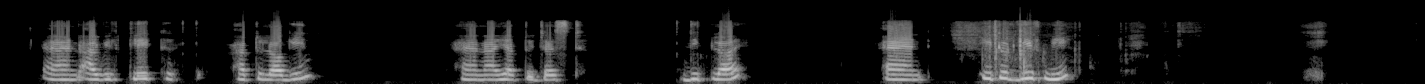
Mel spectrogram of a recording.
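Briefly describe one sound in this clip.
A woman talks calmly into a close microphone, pausing between phrases.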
